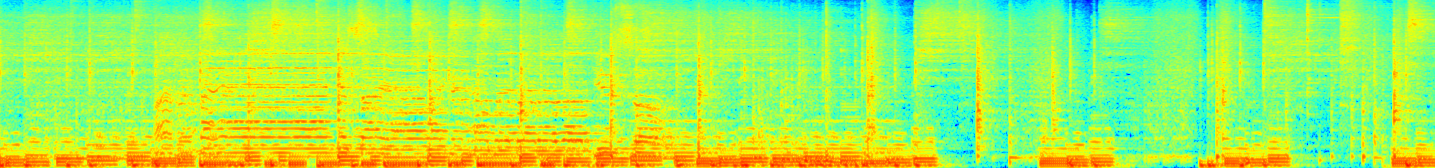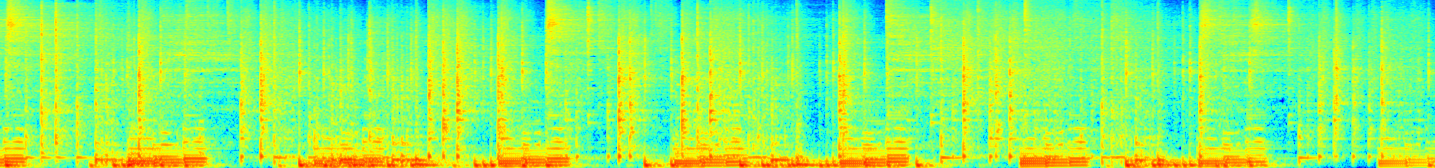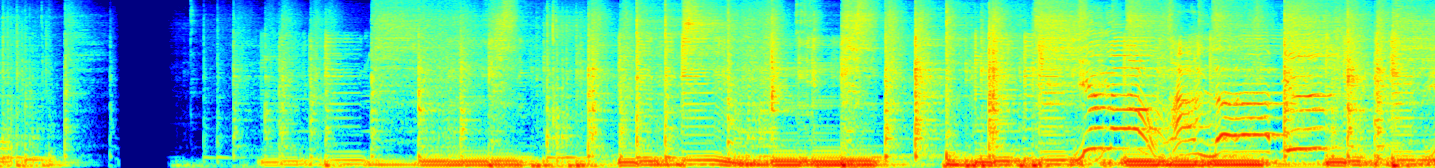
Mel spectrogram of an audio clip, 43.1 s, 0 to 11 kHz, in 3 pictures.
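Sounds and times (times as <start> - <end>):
live band with drum kit: 0.0 - 29.7, 30.7 - 43.0.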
